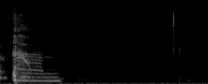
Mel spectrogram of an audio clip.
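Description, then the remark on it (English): A single harsh cough bursts out near the start with a raspy, voiced edge, then fades into near silence broken only by a faint click. “So there are gonna be coughs and heavy breathing, and I guess I messed up on New Year's night.”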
